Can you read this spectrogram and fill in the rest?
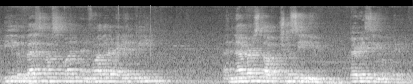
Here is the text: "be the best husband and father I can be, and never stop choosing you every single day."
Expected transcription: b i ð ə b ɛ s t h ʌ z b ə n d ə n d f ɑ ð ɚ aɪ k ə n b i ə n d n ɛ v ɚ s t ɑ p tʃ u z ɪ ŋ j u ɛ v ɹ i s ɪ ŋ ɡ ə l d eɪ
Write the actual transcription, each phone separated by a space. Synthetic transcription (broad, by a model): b i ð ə b ɛ s t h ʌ s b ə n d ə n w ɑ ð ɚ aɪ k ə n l i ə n n ɛ v ɚ s t ɑ p tʃ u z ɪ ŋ j u ɛ v ɹ i s ɪ ŋ ɡ ə l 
